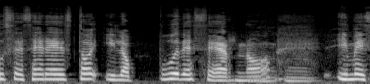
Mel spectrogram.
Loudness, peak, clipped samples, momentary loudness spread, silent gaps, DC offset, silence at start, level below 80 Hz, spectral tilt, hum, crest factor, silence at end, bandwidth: -14 LUFS; 0 dBFS; under 0.1%; 12 LU; none; under 0.1%; 0 s; -46 dBFS; -6 dB/octave; none; 14 dB; 0 s; 14.5 kHz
